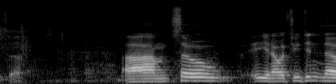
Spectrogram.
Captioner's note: audience laughs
